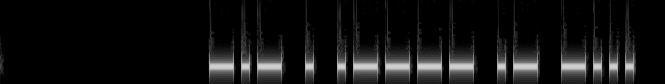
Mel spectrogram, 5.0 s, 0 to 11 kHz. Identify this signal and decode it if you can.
Morse code, heard as a keyed tone, about 21 wpm, 700 Hz. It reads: KE1AB
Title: Speed Racing - USA 2x2 Call Signs 17wpm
